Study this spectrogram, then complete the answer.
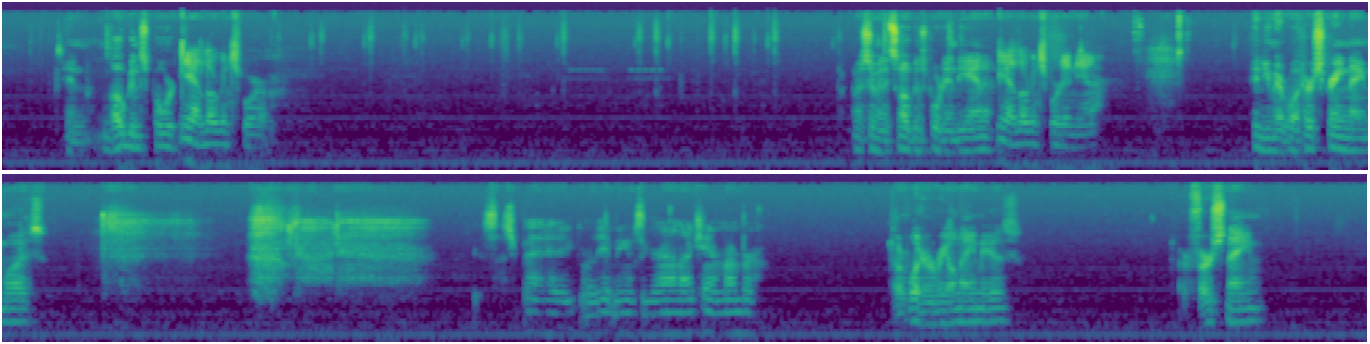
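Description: A man speaks quietly in short bursts, heard from across a small room.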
